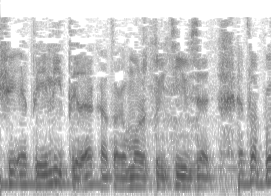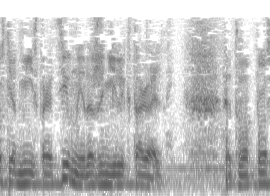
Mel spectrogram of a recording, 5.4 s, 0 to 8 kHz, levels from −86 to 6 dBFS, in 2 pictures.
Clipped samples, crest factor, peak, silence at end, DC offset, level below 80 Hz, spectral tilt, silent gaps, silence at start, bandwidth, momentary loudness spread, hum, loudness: under 0.1%; 14 dB; -18 dBFS; 0 s; under 0.1%; -60 dBFS; -5.5 dB/octave; none; 0 s; 6.6 kHz; 4 LU; none; -31 LUFS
